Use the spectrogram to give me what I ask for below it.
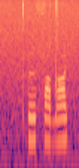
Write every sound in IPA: pʰ ɵ f o dˤ i

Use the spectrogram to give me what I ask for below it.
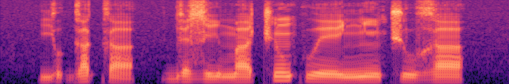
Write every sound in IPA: j ʊ˨ ɡ a˦ k a˨ | ɡ ɛ˨ z i˨ m a˨ t͡ʃ ũ˦ kʷ eː˨ ɲ ĩ˨ t͡ʃ u˨ ɣ a˦

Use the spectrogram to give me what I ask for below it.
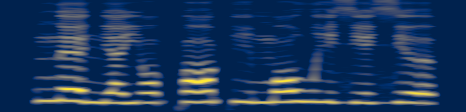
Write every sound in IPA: n ɛ nʲ a j ɔ k ɒ k i m ɔ w i zʲ e zʲ ə

